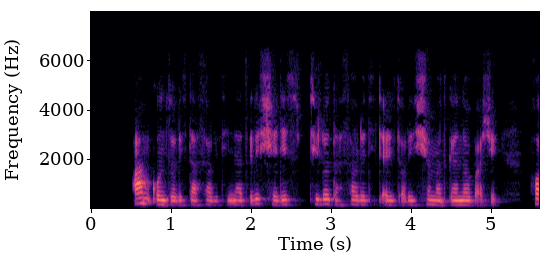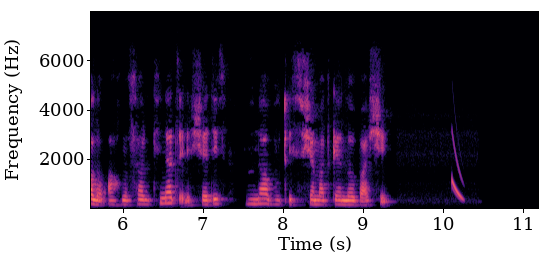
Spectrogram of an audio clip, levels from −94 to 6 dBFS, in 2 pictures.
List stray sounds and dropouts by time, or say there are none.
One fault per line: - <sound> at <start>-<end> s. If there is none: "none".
- chirp at 10.1-10.3 s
